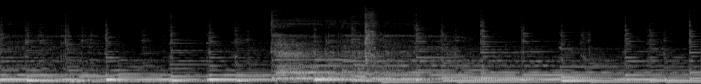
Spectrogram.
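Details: Soft acoustic guitar music with gently plucked strings; no animal sounds are heard.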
